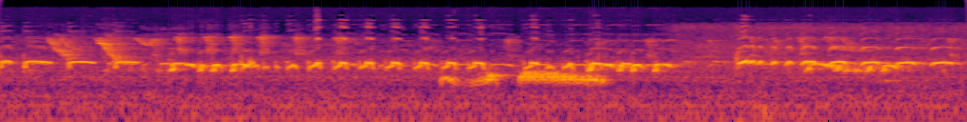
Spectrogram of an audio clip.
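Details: A lure recording of local zebra doves, meant to get lazy caged doves calling, holds a near-continuous string of rapid, bubbling coo notes with one low purring note midway. Faint falling chirps from other birds sound behind.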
